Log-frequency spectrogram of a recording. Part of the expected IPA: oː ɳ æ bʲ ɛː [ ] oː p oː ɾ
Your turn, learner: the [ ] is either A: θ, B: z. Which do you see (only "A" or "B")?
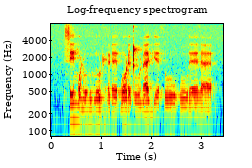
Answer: A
